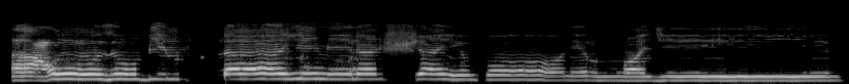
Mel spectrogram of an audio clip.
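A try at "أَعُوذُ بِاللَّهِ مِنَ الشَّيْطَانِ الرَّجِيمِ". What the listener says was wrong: Coba sengaunya dihilangkan, ya. A'udzu billahi minasy syai, bukan syai.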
